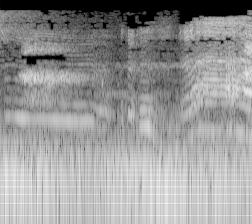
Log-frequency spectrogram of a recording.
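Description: A young child crying loudly and continuously, with wailing, wavering pitch close to the listener, growing more intense toward the end, over a low background rumble.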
